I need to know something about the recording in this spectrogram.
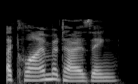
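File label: "acclimatizing", British English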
